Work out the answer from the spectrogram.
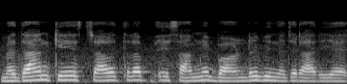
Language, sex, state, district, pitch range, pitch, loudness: Hindi, male, Maharashtra, Chandrapur, 160-195 Hz, 180 Hz, -17 LUFS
